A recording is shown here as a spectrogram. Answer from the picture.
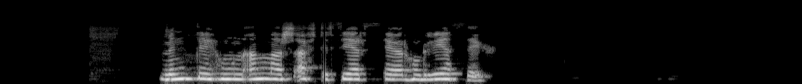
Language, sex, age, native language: Icelandic, female, 40-49, Icelandic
